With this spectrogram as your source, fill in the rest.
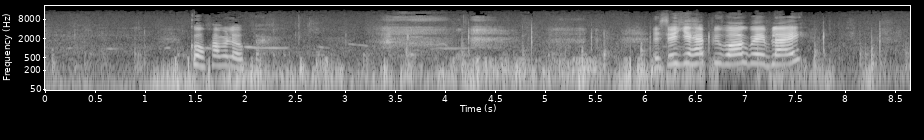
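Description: Stroller wheels rumble over wooden boards.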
